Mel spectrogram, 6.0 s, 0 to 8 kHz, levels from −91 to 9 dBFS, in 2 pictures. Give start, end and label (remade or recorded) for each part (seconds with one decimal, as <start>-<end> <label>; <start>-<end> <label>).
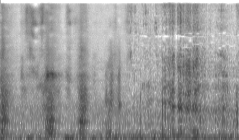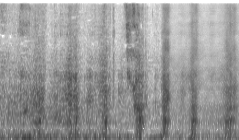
0.0-1.6 remade; 1.6-5.0 recorded; 5.0-6.0 remade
